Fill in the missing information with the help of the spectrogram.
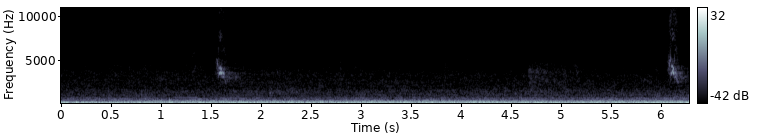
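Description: Steady low outdoor rumble, with a small bird giving a short high chirp twice: about one and a half seconds in and near the end.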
